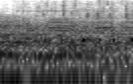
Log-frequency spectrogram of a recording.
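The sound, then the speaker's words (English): A short, steady pour of coffee into a cup, a soft continuous trickle at low volume, with no talking, made for a symbolic meal offered to deceased grandparents at the To Payo Siu De Shantang Columbarium. “Making a cup of coffee for the deceased and ensuring the chopsticks are ready.”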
